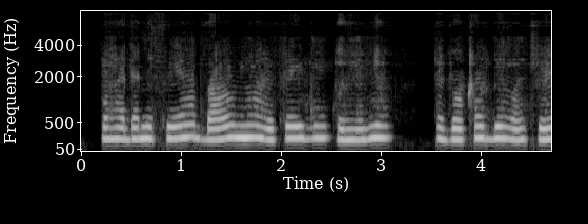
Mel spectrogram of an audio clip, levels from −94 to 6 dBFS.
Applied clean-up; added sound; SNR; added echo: neural mask model DeepFilterNet 3.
